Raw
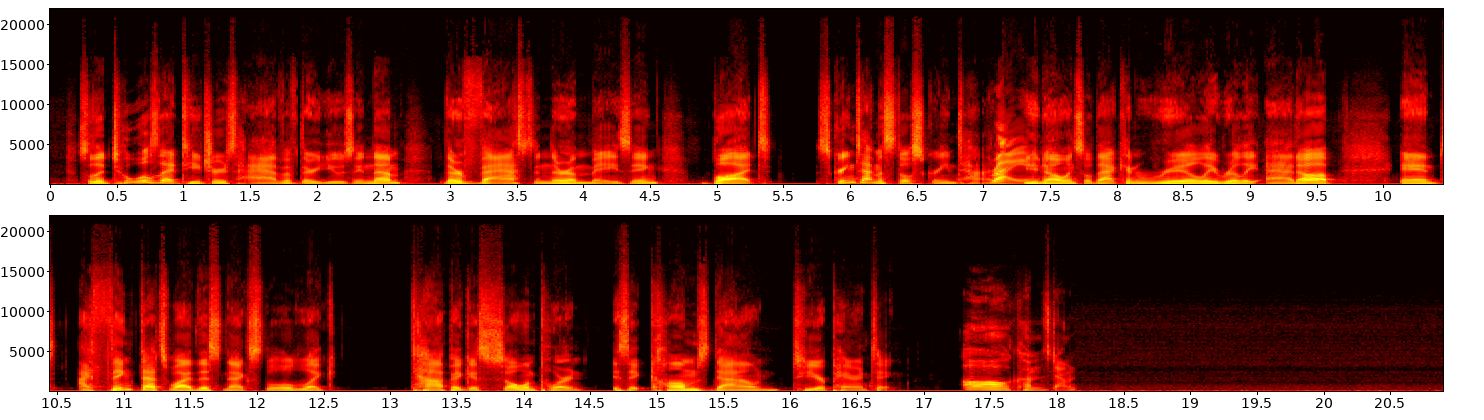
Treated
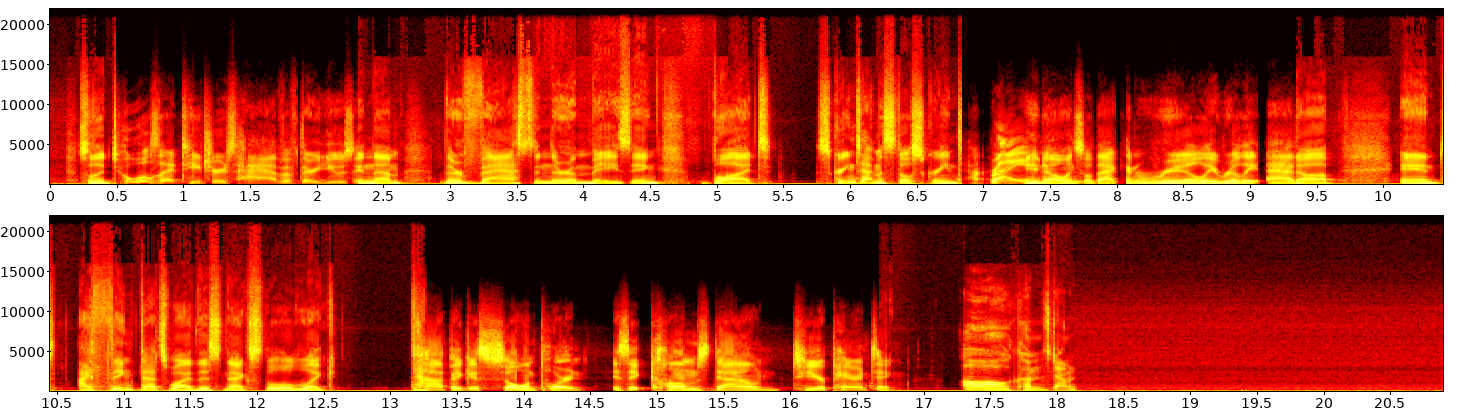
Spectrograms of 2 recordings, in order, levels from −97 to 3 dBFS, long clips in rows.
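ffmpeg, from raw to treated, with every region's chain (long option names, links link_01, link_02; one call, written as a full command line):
ffmpeg -i in.wav -filter_complex "[0:a]asettb=1/sr,asplit=3[link_01][link_02][link_03];[link_01]atrim=end=0.494[link_04];[link_02]atrim=start=0.49:end=2.31,asetpts=PTS-STARTPTS,afade=type=in:duration=0.004:curve=qsin,afade=type=out:start_time=1.816:duration=0.004:curve=qsin,highpass=650,lowpass=6400,acompressor=threshold=-39dB:ratio=5:attack=3.2:release=140:knee=1:detection=peak[link_05];[link_03]atrim=start=2.306[link_06];[link_04][link_05]acrossfade=duration=0.004:curve1=hsin:curve2=qsin[link_07];[link_07][link_06]acrossfade=duration=0.004:curve1=qsin:curve2=hsin,asettb=1/sr,asplit=3[link_08][link_09][link_10];[link_08]atrim=end=3.534[link_11];[link_09]atrim=start=3.53:end=5.08,asetpts=PTS-STARTPTS,afade=type=in:duration=0.004:curve=qsin,afade=type=out:start_time=1.546:duration=0.004:curve=qsin,aemphasis=mode=production:type=75fm,acompressor=threshold=-39dB:ratio=2.5:attack=3.2:release=140:knee=1:detection=peak,highpass=frequency=200:width_type=q:width=2.5[link_12];[link_10]atrim=start=5.076[link_13];[link_11][link_12]acrossfade=duration=0.004:curve1=hsin:curve2=qsin[link_14];[link_14][link_13]acrossfade=duration=0.004:curve1=qsin:curve2=hsin,asettb=1/sr,asplit=3[link_15][link_16][link_17];[link_15]atrim=end=6.834[link_18];[link_16]atrim=start=6.83:end=9.35,asetpts=PTS-STARTPTS,afade=type=in:duration=0.004:curve=qsin,afade=type=out:start_time=2.516:duration=0.004:curve=qsin,bandreject=frequency=50:width_type=h:width=6,bandreject=frequency=100:width_type=h:width=6,bandreject=frequency=150:width_type=h:width=6,bandreject=frequency=200:width_type=h:width=6,bandreject=frequency=250:width_type=h:width=6,bandreject=frequency=300:width_type=h:width=6,bandreject=frequency=350:width_type=h:width=6,bandreject=frequency=400:width_type=h:width=6,bandreject=frequency=450:width_type=h:width=6,agate=range=-27dB:threshold=-38dB:ratio=16:release=100:detection=peak,highpass=200,lowpass=4800[link_19];[link_17]atrim=start=9.346[link_20];[link_18][link_19]acrossfade=duration=0.004:curve1=hsin:curve2=qsin[link_21];[link_21][link_20]acrossfade=duration=0.004:curve1=qsin:curve2=hsin,asettb=1/sr,asplit=3[link_22][link_23][link_24];[link_22]atrim=end=13.264[link_25];[link_23]atrim=start=13.26:end=16.68,asetpts=PTS-STARTPTS,afade=type=in:duration=0.004:curve=qsin,afade=type=out:start_time=3.416:duration=0.004:curve=qsin,asoftclip=type=hard:threshold=-19dB,highpass=380,equalizer=frequency=800:width_type=q:width=4:gain=-6,equalizer=frequency=1200:width_type=q:width=4:gain=-7,equalizer=frequency=5000:width_type=q:width=4:gain=5,lowpass=frequency=5900:width=0.5412,lowpass=frequency=5900:width=1.3066[link_26];[link_24]atrim=start=16.676[link_27];[link_25][link_26]acrossfade=duration=0.004:curve1=hsin:curve2=qsin[link_28];[link_28][link_27]acrossfade=duration=0.004:curve1=qsin:curve2=hsin,acrossover=split=170|3000[link_29][link_30][link_31];[link_30]acompressor=threshold=-34dB:ratio=3[link_32];[link_29][link_32][link_31]amix=inputs=3:normalize=0,alimiter=level_in=23.5dB:limit=-1dB:release=50:level=0:latency=1,volume=-1dB" out.wav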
